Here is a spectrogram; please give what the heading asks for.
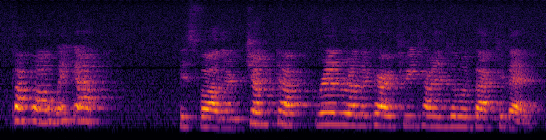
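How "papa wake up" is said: raised, higher-pitched call to wake Papa; mild yell. A narrator's reading. Jason to his sleepwalking father, mild yell. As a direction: call out urgently without fully shouting. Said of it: "Jason yelled".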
